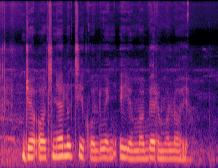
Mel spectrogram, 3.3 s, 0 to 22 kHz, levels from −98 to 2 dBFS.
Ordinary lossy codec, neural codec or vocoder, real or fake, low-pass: none; vocoder, 44.1 kHz, 128 mel bands every 512 samples, BigVGAN v2; fake; none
